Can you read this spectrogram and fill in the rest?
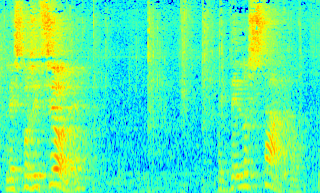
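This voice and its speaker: Stubborn refugee camp leader: high-pitched, guarded, terse theatre delivery, distant in a very echoey hall. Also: male voice, sing-song, slow, exaggerated voice. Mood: wary. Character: wary, stubborn man in charge of a refugee camp. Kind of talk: theatrical stage drama acting. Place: indoor stage of a theatre. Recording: very echoey stage, distant mic, faint noise.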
